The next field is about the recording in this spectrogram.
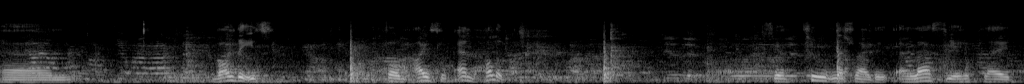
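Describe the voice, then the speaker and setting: A man's voice: medium pitch, lively intonation, slow pace, pauses often, highs cut off, crowd noise. A man commentating darts live in joking, chatty English that is not his first language, with small grammar slips. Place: home, concert noise nearby.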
